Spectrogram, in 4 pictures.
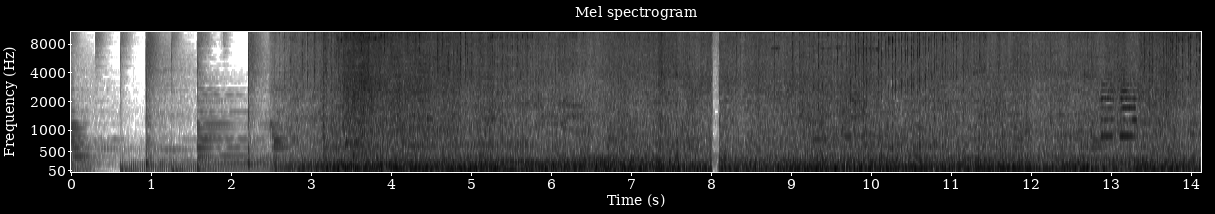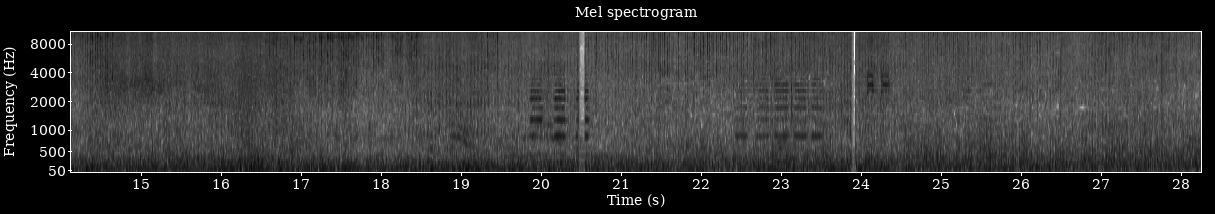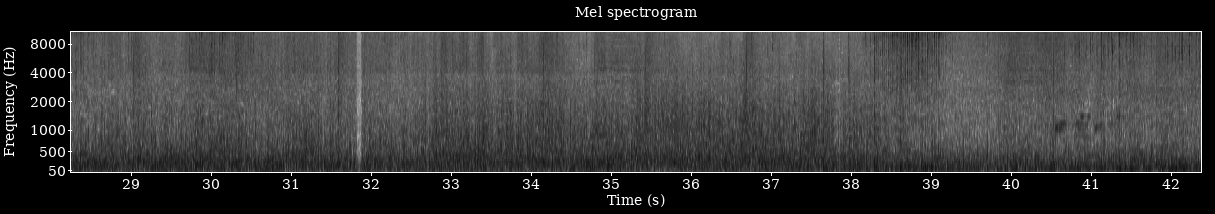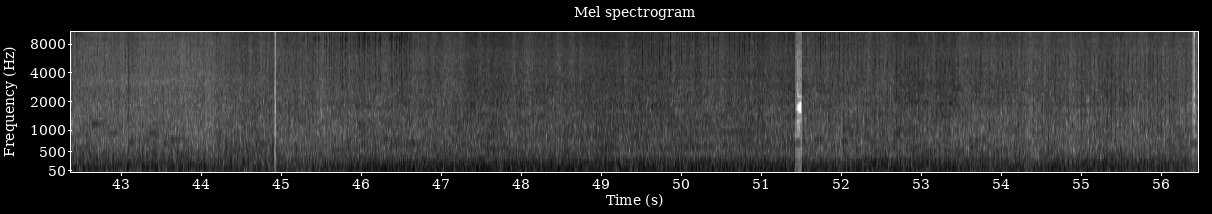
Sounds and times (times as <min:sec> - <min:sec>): Motorcycle: 0:02.5 - 0:56.4.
